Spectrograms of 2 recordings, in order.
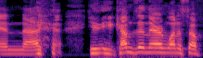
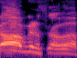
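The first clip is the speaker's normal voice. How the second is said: put-on drunk voice, higher and louder; 3 semitones higher, 4 dB louder than usual. Retelling a scene where Rafi comes in drunk, imitating a drunk Rafi. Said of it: "And he's like all drunk".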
